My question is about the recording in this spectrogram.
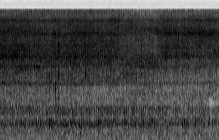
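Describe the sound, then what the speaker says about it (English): Transmission oil runs from a gearbox fill hole in a continuous, even trickle that hisses and splashes close by, steady for several seconds with no voices. "The transmission oil is now running out."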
